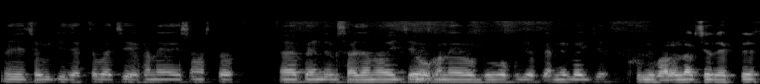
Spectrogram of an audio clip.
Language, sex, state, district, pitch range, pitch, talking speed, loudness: Bengali, male, West Bengal, Kolkata, 110-115 Hz, 115 Hz, 180 wpm, -30 LUFS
